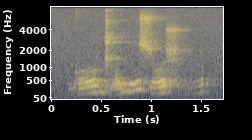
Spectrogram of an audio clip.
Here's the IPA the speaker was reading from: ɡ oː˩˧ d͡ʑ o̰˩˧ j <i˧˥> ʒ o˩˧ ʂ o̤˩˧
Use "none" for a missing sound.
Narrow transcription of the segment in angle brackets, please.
i˧˥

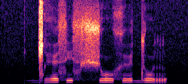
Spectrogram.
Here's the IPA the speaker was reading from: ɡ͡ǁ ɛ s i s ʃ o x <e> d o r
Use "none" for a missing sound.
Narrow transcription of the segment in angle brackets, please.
ɘ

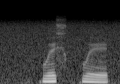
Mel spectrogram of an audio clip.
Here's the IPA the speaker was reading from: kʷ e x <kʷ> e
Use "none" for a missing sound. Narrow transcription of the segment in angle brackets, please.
kʷ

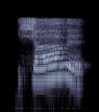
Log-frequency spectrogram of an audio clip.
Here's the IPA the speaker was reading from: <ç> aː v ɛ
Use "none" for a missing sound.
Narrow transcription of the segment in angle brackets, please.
ç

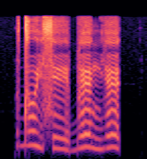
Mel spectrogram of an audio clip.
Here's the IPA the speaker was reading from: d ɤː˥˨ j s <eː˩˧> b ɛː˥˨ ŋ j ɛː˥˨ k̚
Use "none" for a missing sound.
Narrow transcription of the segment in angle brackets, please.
eː˧˩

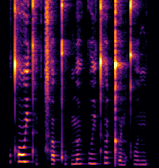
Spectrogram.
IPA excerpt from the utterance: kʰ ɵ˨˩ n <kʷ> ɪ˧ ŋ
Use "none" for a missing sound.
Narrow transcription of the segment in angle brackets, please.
kʷʰ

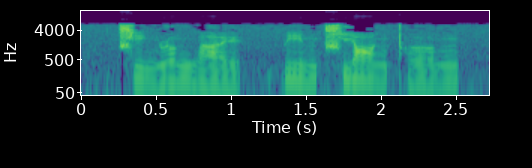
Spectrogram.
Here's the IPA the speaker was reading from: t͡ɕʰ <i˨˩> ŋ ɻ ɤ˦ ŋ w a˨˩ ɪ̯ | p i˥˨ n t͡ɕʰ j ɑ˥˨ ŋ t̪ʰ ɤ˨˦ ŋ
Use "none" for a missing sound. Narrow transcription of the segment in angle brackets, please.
i˨˩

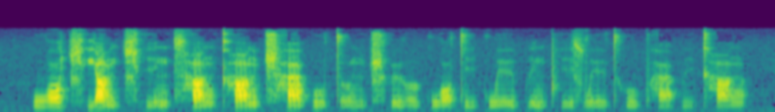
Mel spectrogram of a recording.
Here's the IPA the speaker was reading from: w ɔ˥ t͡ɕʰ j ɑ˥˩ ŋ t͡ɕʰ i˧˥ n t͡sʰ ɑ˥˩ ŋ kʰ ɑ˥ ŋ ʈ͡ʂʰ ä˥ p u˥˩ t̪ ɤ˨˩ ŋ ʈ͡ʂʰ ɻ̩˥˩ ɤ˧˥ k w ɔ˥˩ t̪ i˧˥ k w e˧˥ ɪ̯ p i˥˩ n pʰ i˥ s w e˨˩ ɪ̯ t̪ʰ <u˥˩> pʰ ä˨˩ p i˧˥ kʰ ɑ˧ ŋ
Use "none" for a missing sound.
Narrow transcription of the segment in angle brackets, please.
u˥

